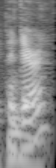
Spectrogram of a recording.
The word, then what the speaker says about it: Penderyn: Am I saying that correctly? You're saying it right, yeah. Penderyn?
